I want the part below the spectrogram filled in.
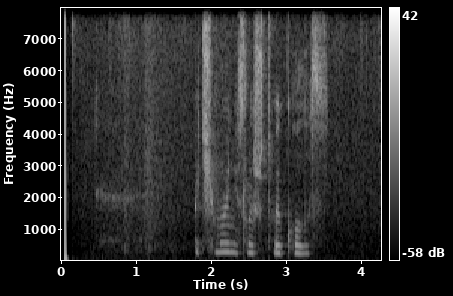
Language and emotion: Russian, neutral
